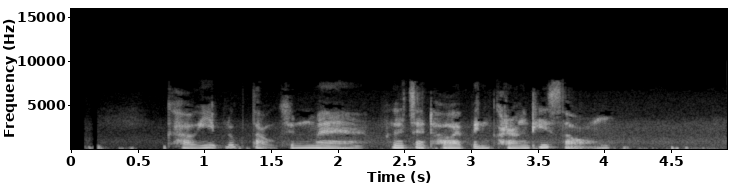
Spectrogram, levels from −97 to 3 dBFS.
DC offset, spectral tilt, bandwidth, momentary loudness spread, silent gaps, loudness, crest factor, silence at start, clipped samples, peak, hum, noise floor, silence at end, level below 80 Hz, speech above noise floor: under 0.1%; -5 dB/octave; 8 kHz; 18 LU; none; -27 LUFS; 20 dB; 0.15 s; under 0.1%; -8 dBFS; none; -49 dBFS; 0.3 s; -62 dBFS; 22 dB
